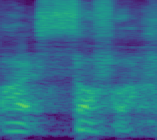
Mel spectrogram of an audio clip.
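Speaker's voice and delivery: odd, weird, breathy put-on whisper. Voicing a character who wakes up as the hug breaks: weird voice. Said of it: "in this weird voice".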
